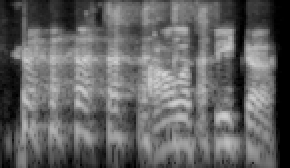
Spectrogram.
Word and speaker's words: Awosika: Awosika.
